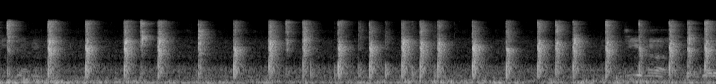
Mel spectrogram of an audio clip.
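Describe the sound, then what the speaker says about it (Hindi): Scientists at mission control clap during the Chandrayaan-3 lunar landing, a run of sharp, separate handclaps in an uneven rhythm over a low room murmur. "आप इस तालियों की गड़गड़ाहट को सुन सकते हैं"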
